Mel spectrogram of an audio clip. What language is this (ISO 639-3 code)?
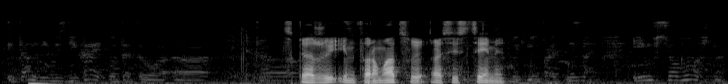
rus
